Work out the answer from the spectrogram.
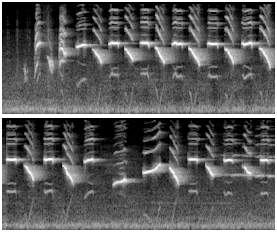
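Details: Provoking song of an oriental magpie-robin that makes other males furious: loud, steady run of sharp downslurred whistles repeated about four times a second, high and ringing, with a brief change of phrase near the end.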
